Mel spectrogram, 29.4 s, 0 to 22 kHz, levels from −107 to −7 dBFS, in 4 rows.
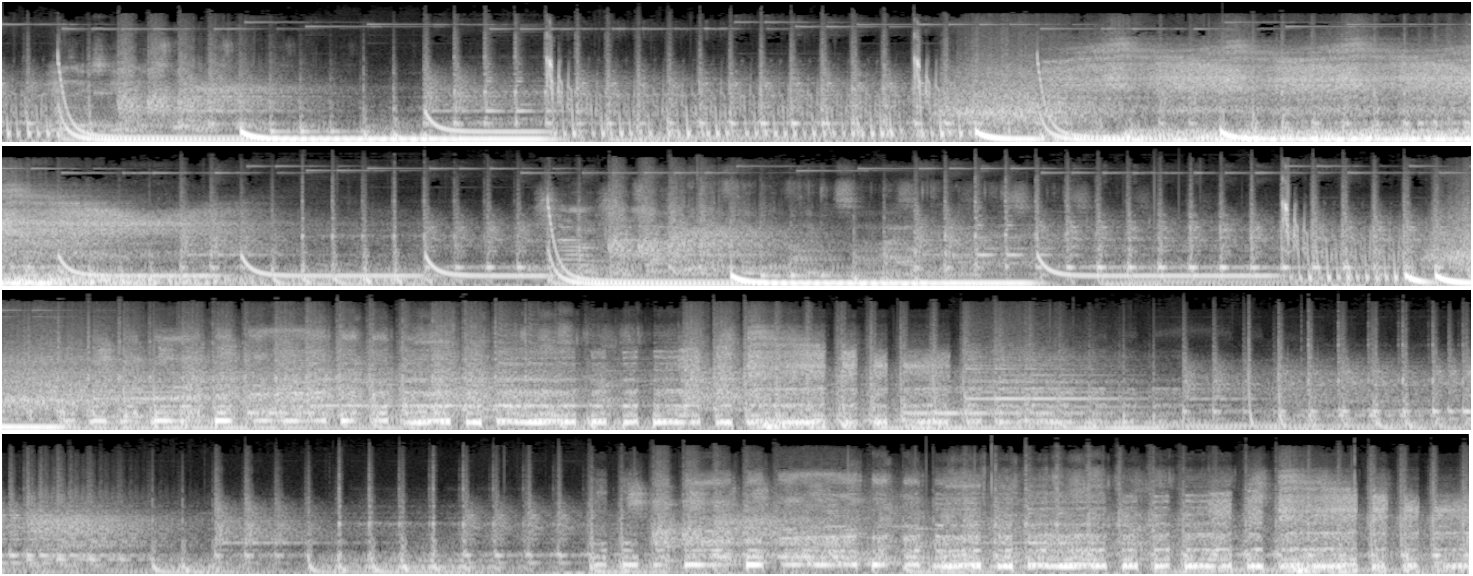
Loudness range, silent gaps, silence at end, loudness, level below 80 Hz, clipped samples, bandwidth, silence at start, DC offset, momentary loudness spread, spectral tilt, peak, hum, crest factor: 10 LU; none; 0 s; -17 LUFS; -20 dBFS; under 0.1%; 13.5 kHz; 0 s; under 0.1%; 13 LU; -6.5 dB/octave; 0 dBFS; none; 16 dB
